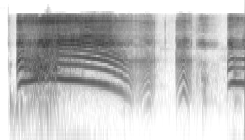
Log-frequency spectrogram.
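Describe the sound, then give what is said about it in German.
A newborn baby's first cry: one long loud wail that sags in pitch, followed by a few shorter catching sobs and the start of another wail. “Der erste Schrei eines Babys ist das A.”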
